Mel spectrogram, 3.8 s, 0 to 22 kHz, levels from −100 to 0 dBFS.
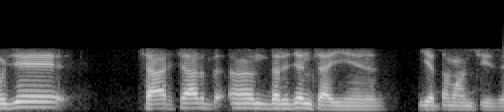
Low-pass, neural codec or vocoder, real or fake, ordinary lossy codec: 3.6 kHz; none; real; AAC, 32 kbps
